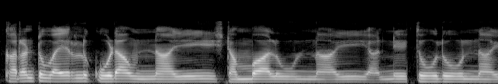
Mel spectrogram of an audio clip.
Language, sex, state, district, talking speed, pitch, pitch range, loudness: Telugu, male, Telangana, Karimnagar, 120 wpm, 125 Hz, 125-135 Hz, -16 LUFS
